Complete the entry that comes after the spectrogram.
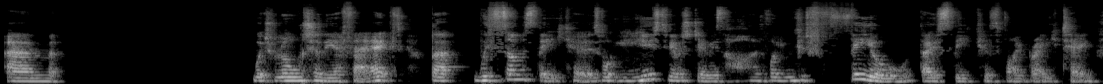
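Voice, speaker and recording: A woman teacher giving an informal step-by-step school science explanation, often checking in with the listener. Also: low voice. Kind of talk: explanatory school revision lesson. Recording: roomy echo, distant microphone.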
